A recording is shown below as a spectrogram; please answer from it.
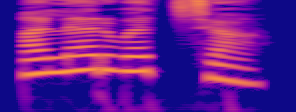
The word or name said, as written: ಅಲರ್ವಚ್ಚ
